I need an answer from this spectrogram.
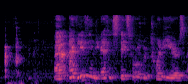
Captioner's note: voiceover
